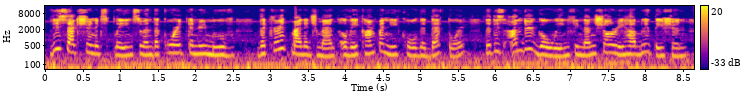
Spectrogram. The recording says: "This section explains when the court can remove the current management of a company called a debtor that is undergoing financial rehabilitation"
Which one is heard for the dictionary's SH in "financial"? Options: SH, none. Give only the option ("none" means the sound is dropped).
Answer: SH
